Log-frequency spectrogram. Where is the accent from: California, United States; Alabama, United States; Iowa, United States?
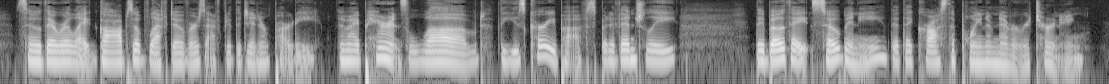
Alabama, United States; moved away as an adult; also born or lived in Chicago; now in Denver, United States; When I moved away from Alabama and landed in the Chicago area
